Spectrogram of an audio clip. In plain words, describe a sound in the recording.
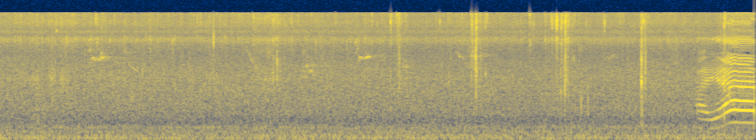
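Leaves rustle in the wind.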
